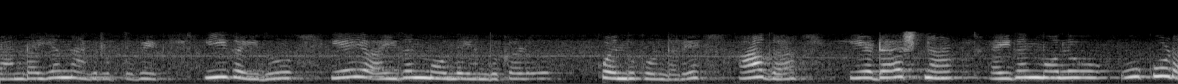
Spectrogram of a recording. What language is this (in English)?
Kannada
